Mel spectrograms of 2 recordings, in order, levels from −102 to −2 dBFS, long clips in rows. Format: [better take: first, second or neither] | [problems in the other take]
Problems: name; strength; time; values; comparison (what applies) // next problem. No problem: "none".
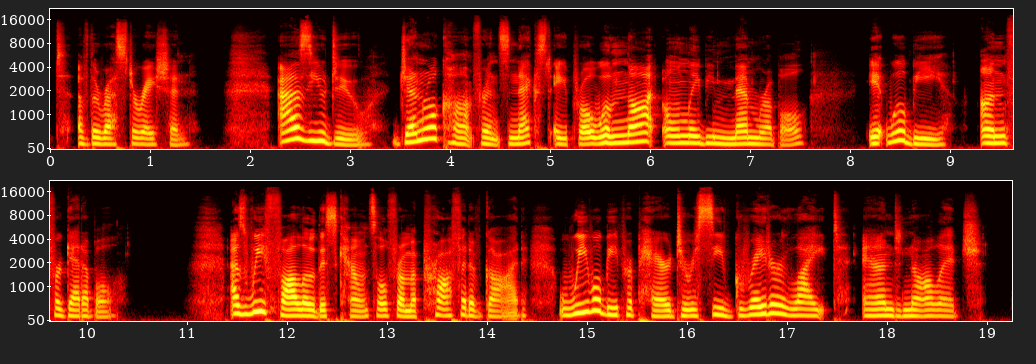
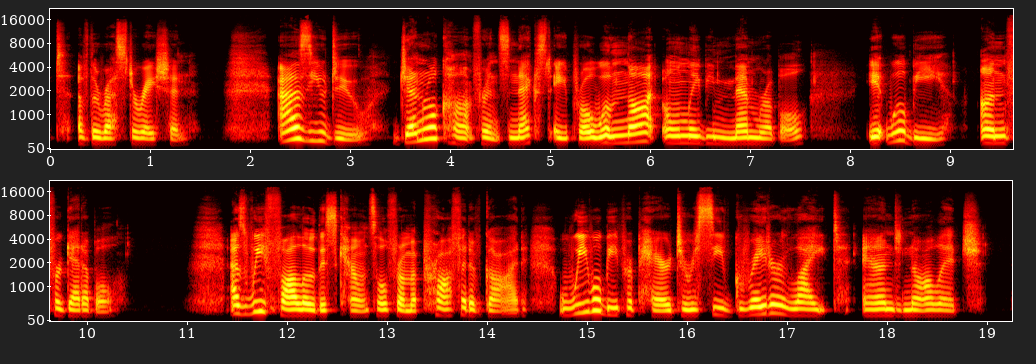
first | thin; very; fading below 350 Hz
